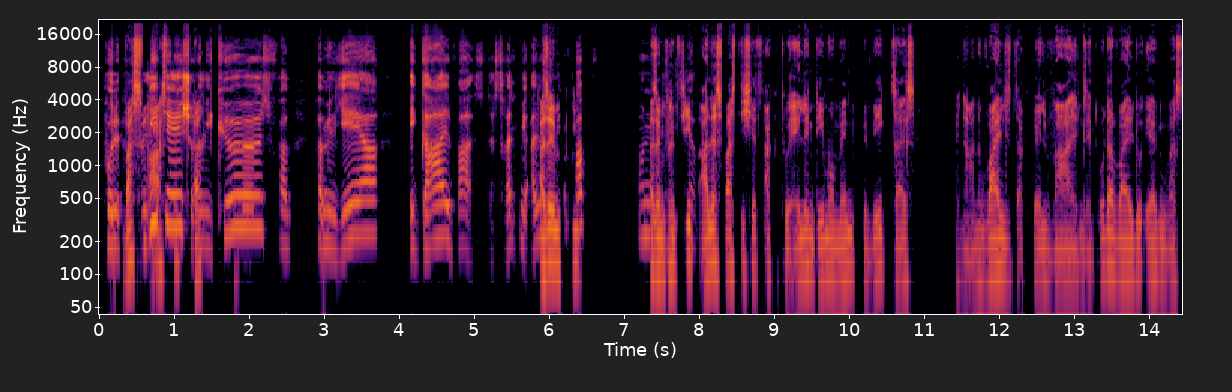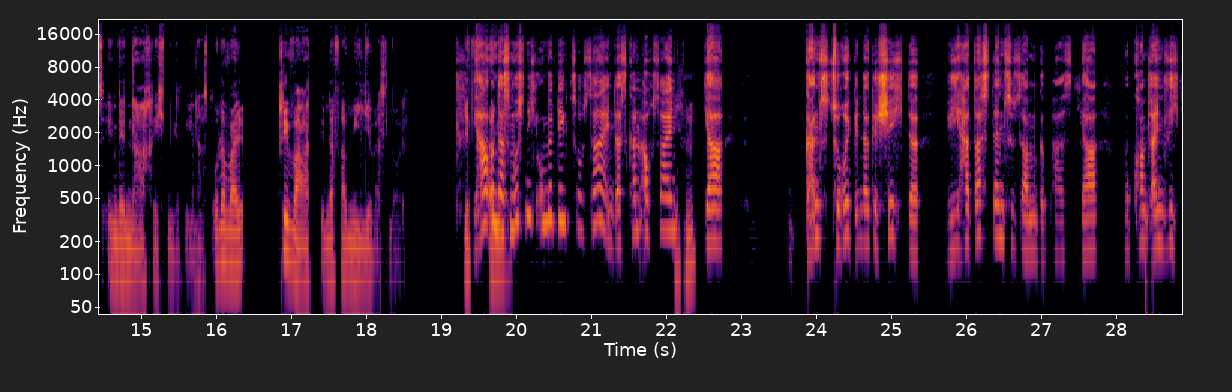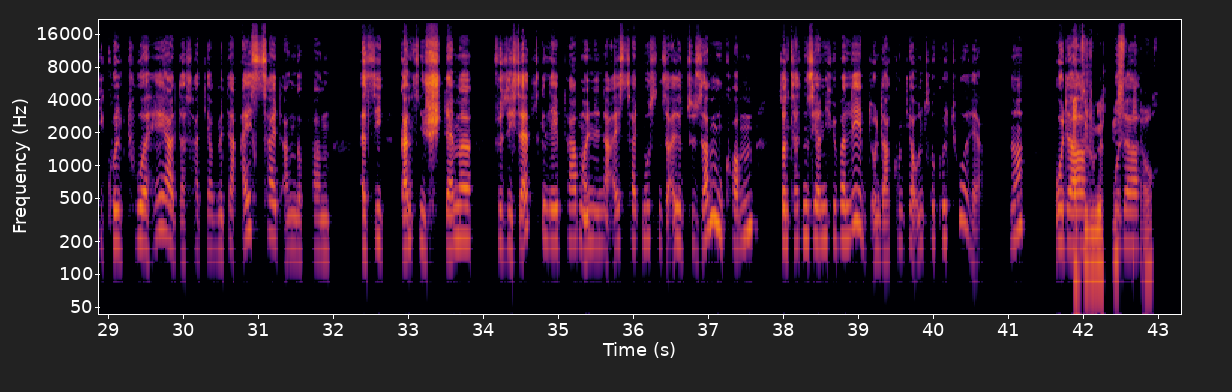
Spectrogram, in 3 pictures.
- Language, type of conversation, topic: German, podcast, Wie sieht deine Morgenroutine aus, wenn alles gut läuft?
- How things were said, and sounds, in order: other background noise; other noise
